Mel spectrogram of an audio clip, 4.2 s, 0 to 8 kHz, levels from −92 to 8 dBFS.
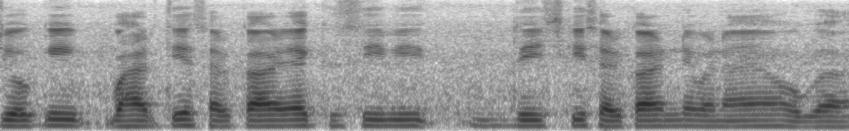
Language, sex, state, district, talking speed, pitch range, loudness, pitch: Hindi, male, Uttar Pradesh, Ghazipur, 170 wpm, 125-135 Hz, -18 LUFS, 130 Hz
